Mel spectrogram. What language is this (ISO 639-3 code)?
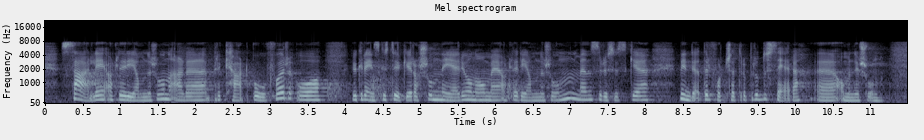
nor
